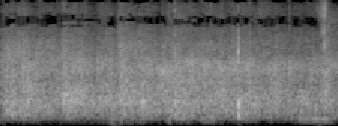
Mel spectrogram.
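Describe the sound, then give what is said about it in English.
A church audience applauds to congratulate a member, a steady, fairly soft patter of many hands clapping with a few sharper claps standing out. “So a big congratulations to Nick as well. Let's give him a hand again.”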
